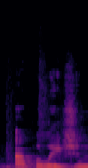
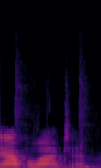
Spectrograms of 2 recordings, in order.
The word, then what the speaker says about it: Appalachian: I grew up, they taught me how to say Appalachian Mountains. Oh, yeah, I say Appalachian.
